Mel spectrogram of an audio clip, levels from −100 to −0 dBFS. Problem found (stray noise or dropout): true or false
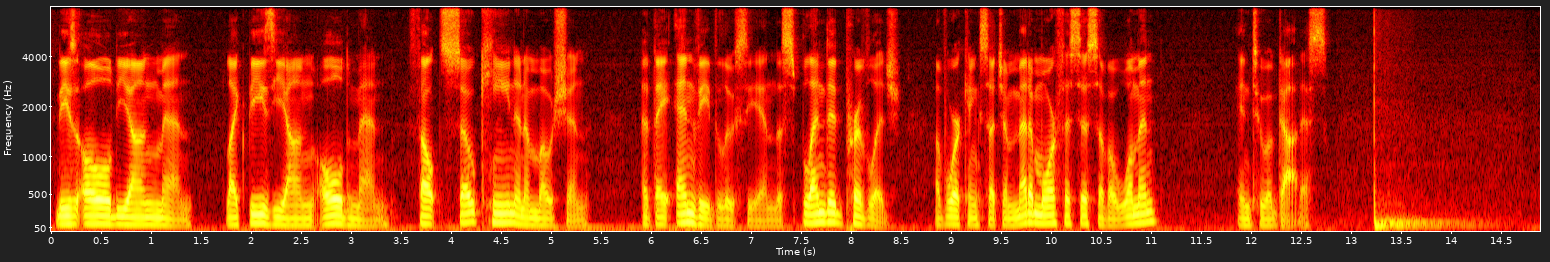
true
